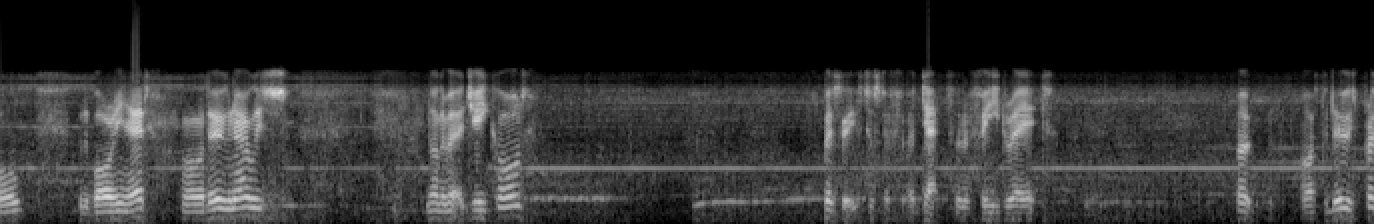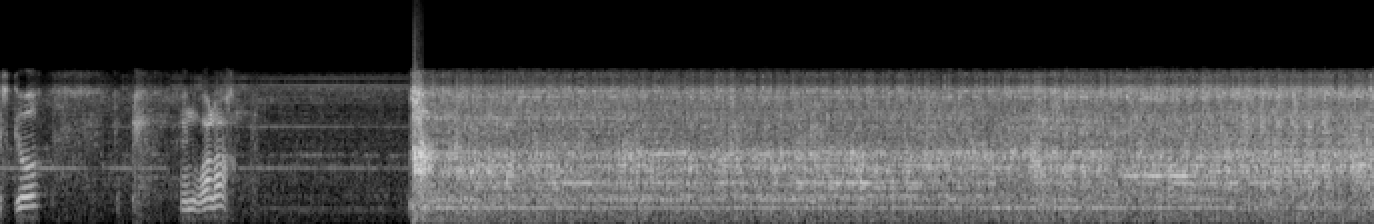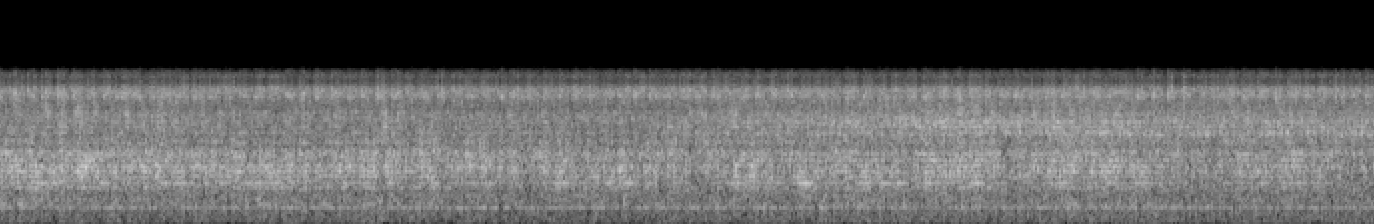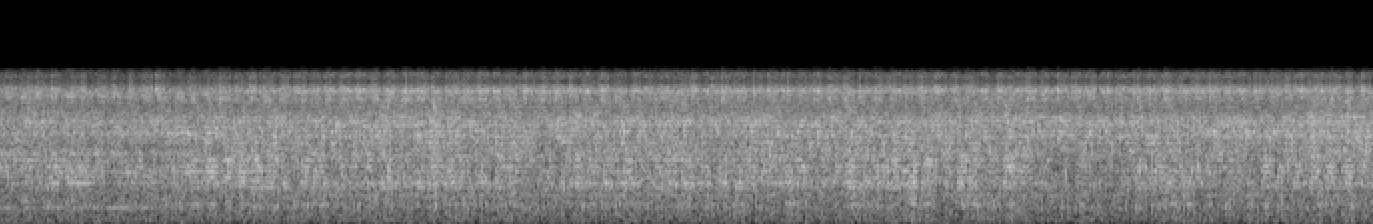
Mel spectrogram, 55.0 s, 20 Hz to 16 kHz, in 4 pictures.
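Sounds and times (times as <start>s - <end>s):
low steady hum: 0.0s - 18.1s
milling machine spindle cutting: 0.0s - 54.9s.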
